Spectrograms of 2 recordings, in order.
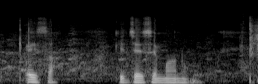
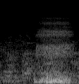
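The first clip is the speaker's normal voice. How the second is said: soft breathy giggle; 6 dB quieter than usual. Real, not acted. Breaks into laughter mid-story.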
